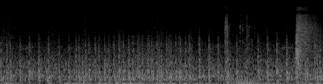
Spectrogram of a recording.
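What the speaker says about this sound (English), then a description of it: "There's so much gunfire." Sustained machine-gun fire from several weapons in a Far Cry 4 battle at Banapur, a dense, continuous rattle of rapid bursts that stays loud and close throughout with no pause.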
